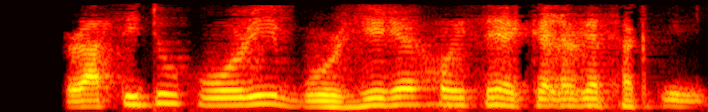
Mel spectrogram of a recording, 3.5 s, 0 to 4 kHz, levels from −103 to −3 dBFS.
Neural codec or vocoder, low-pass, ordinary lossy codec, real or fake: codec, 16 kHz, 0.5 kbps, X-Codec, WavLM features, trained on Multilingual LibriSpeech; 3.6 kHz; AAC, 16 kbps; fake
